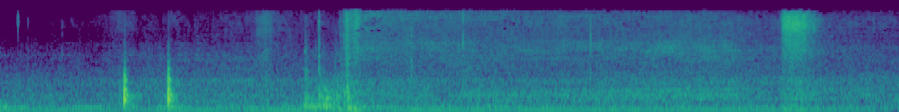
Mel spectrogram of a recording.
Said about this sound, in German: Guten Tag, wir befinden uns hier auf dem Stadtring und wie immer staut sich der Verkehr.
